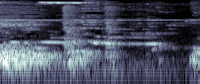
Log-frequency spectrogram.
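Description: A quiet pause: faint background noise with a couple of faint, brief tones, dropping to near silence about two-thirds of the way through.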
